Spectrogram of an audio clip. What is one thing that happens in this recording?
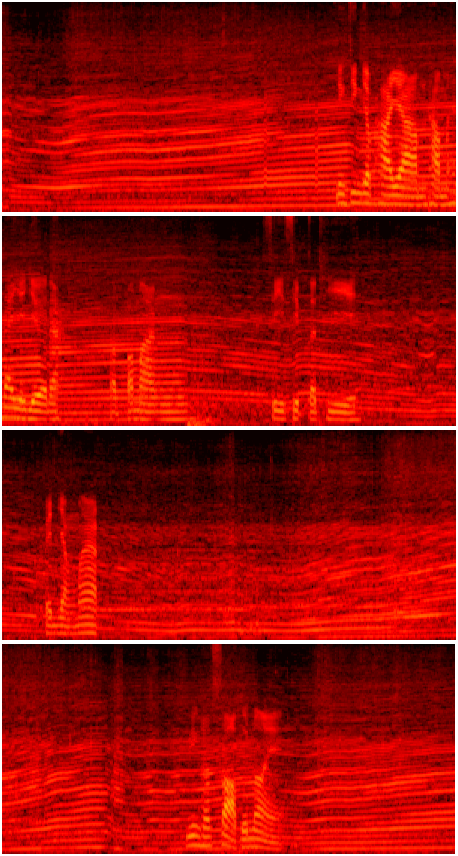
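A motorcycle engine roars, its pitch rising and falling as it speeds up and slows down.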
